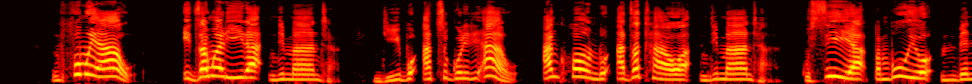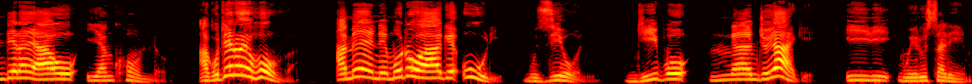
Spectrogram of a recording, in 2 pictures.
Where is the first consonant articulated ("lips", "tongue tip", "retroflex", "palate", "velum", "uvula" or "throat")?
lips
